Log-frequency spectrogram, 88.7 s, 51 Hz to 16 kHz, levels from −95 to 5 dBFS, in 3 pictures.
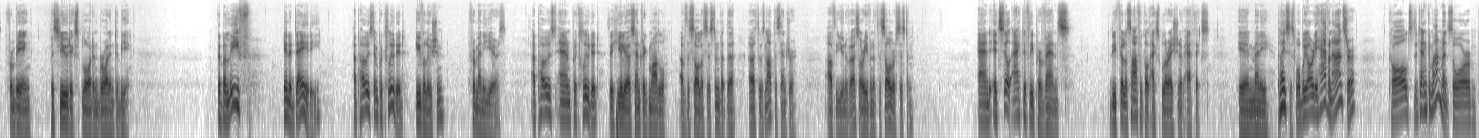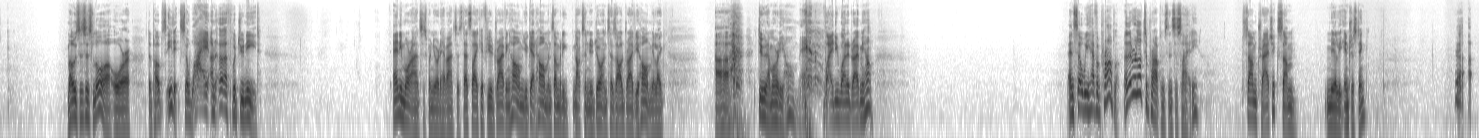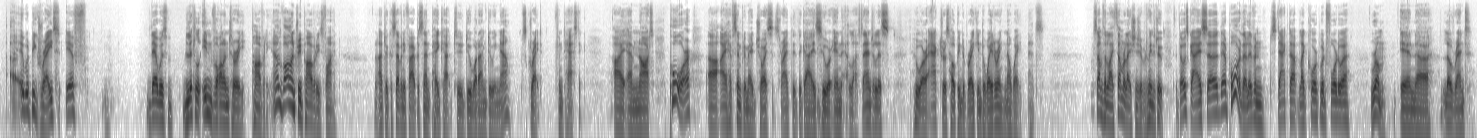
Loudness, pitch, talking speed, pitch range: -25 LUFS, 100 Hz, 160 wpm, 85-120 Hz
